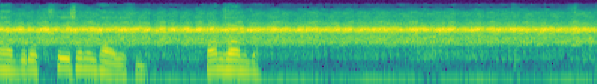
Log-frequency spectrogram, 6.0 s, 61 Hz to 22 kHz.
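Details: Tree frogs calling at night on 3 May 2020, the throat vocal sac inflated nearly as large as the body; a dense, steady, high-pitched trilling chorus runs throughout, with a few lower, falling, harmonic-rich notes in the first three seconds.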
